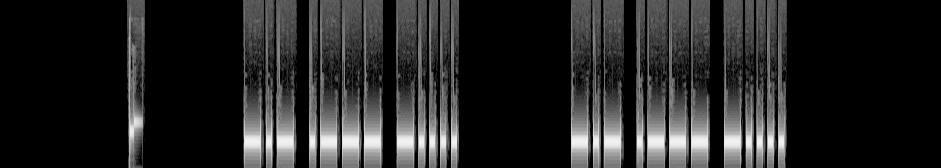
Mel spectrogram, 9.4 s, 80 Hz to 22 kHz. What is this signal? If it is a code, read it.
Morse code, heard as a keyed tone, about 22 wpm, 700 Hz. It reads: KJ6 KJ6
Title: USA Call Sign Prefixes - Repeated 2x - 22wpm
